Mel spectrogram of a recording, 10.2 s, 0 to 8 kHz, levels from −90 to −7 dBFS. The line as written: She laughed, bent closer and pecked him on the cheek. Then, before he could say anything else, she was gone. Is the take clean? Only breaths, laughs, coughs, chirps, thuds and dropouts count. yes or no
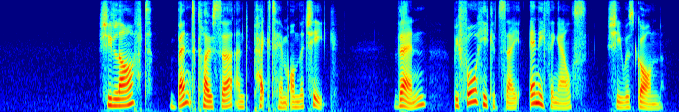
yes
